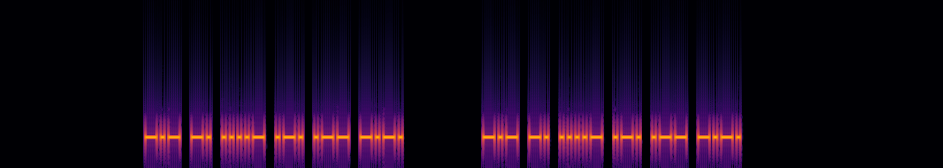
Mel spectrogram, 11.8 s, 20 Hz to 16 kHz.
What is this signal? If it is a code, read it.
Morse code, heard as a keyed tone, about 25 wpm, 700 Hz. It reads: KN4RWC KN4RWC
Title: USA Call Signs - 6 Characters - Repeated 2x - 25wpm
